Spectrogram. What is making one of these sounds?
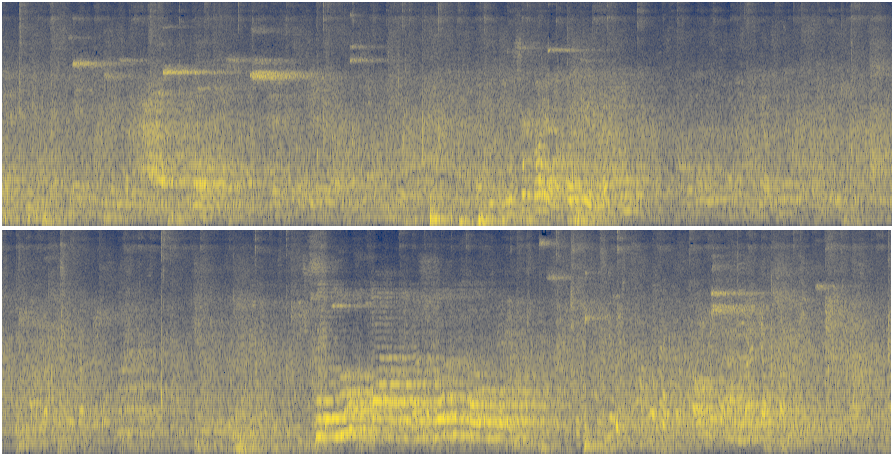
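Ping-pong balls click on tables and paddles in a large echoing hall.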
